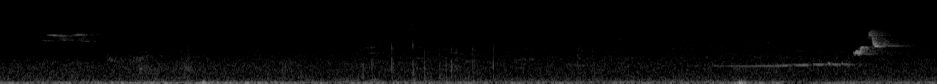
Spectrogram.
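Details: Japanese bush warbler in early-summer green woods of Kitayama, Kyoto, June 2022: a steady, drawn-out low whistle that breaks into a quick, bright rising phrase near the end, over soft clicks and a background hiss.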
